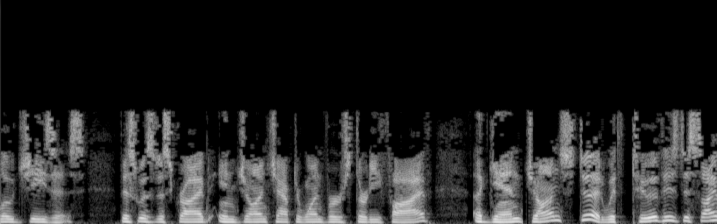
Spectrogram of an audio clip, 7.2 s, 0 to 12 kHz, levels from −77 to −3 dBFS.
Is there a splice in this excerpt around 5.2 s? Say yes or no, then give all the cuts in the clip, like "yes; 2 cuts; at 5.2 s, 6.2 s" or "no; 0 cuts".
yes; 1 cut; at 5.2 s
